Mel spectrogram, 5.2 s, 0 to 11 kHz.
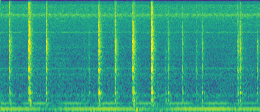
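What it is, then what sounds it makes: Cardboard box tapped. Fingertips tap irregularly on the right side edge of a large, hollow, printed cardboard PlayStation 4 box with unknown contents. Each tap is a short, dull knock with a quick bright click on top, over a steady low hum.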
